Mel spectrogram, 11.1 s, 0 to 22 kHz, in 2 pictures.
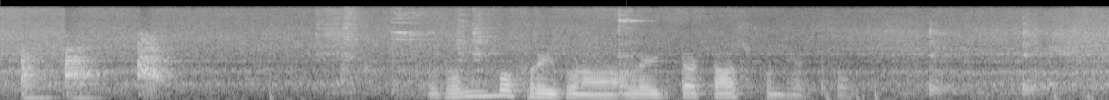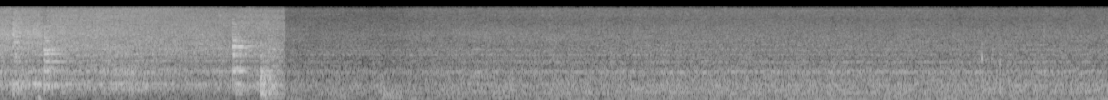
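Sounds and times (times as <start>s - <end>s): cheese sizzling in oil: 0.0s - 11.0s
spatula clink: 1.6s - 3.5s, 4.6s - 6.0s, 6.7s - 7.0s.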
